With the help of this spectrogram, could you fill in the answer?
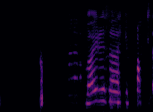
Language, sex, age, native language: Icelandic, male, 8, Icelandic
